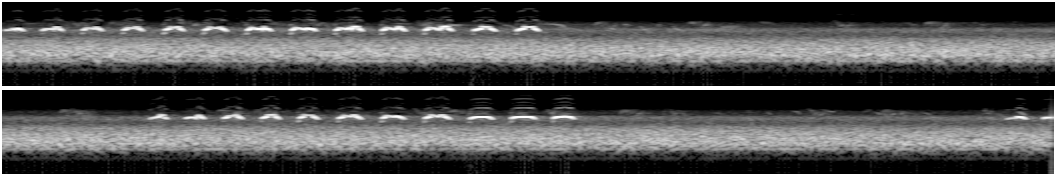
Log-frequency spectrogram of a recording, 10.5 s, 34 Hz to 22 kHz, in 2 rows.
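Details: Osprey calling at a Montana nest on a June 2013 evening, searching for a fish hidden after the chicks were fed. Two bursts of quick, high whistled chirps, about a dozen and then nine, separated by several seconds of background hiss.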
